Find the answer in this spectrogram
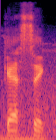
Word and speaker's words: Keswick: We are particularly going to the town of Keswick. It is spells as Kes-wick. But it is pronounce as ''Ke-sik''.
